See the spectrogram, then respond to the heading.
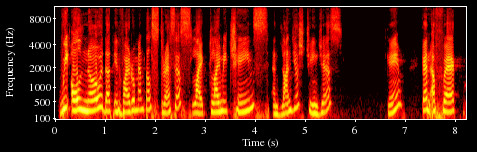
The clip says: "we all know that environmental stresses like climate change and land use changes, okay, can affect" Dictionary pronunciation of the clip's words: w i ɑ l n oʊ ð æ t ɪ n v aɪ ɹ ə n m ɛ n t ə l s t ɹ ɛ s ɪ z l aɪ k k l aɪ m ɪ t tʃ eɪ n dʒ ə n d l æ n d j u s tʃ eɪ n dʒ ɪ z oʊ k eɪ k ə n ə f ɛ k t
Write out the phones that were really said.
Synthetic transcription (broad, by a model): w i ɑ l n oʊ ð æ t ɪ n v aɪ ɹ ə n m ɛ n t ə l s t ɹ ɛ s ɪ s l aɪ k k l aɪ m ɪ t tʃ eɪ n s ə n d l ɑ n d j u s tʃ eɪ n dʒ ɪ s oʊ k eɪ k ə n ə f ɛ k t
